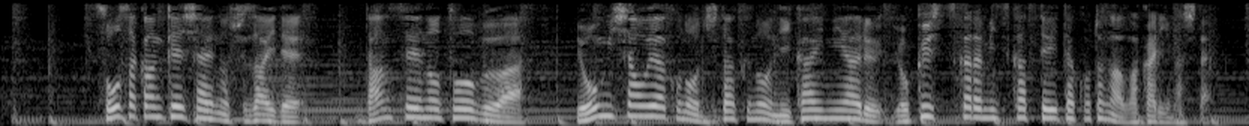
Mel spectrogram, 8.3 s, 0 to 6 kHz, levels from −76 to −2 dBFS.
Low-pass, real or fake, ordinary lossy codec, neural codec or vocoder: 5.4 kHz; real; MP3, 32 kbps; none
